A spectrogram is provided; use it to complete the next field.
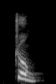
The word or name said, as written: zhong3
